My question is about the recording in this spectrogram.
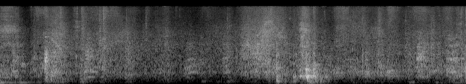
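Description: English cocker spaniel making a run of short, irregular whines and small noises close by.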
